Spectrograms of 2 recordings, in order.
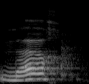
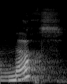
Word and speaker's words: mœurs: les coutumes, les habitudes, ça s'écrit M-O-E dans l'eau U-R-S, et ça se prononce mœurs, et non pas mœurs, parce que si vous prononcez mœurs, on est dans plutôt une dimension policière, on parle plus de la brigade des mœurs qui s'occupe par exemple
